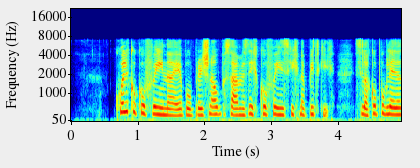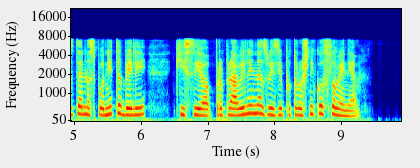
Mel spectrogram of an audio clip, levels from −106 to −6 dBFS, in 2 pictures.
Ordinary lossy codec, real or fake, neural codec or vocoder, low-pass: none; fake; codec, 16 kHz, 4.8 kbps, FACodec; 7.2 kHz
